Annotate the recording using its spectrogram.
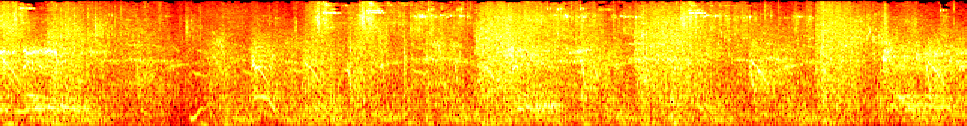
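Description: Small plastic pieces clatter and scatter as objects burst apart.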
